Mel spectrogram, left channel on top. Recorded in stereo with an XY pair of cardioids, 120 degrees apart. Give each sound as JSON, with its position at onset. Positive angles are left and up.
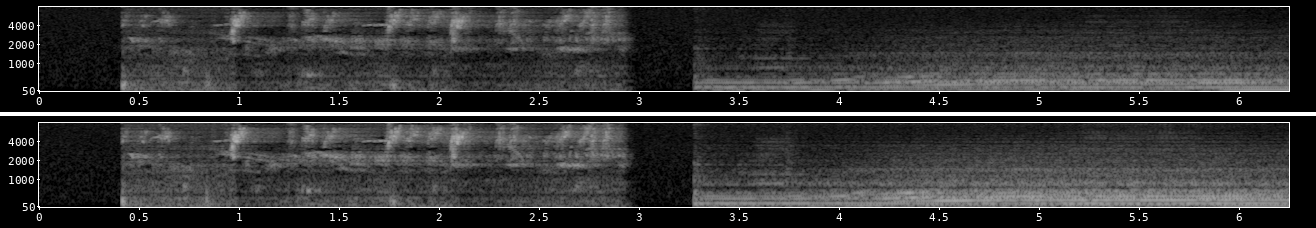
{"t": 0.4, "sound": "a bird", "azimuth_deg": -30, "distance_m": 0.6}
{"t": 3.3, "sound": "a microwave", "azimuth_deg": -65, "distance_m": 0.7}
